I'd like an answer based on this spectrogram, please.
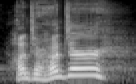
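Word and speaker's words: Hunter × Hunter: Hunter Hunter. That's how you say it, right? You don't say Hunter X Hunter. Hunter Hunter.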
